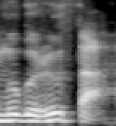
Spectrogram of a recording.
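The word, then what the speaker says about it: Muguruza: the correct uh Spanish yeah it's like like mugurutha it's like yeah same with it's um yes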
